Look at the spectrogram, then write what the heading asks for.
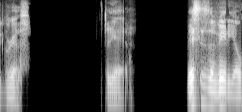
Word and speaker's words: Griff: I said his name wrong earlier. I said Professor Gil or some It's Professor Griff.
